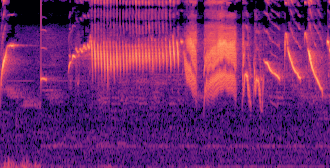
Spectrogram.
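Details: Canary singing as a training model for White-rumped shamas. A short whistle leads into a steady buzzing trill, then harsh broadband notes and a series of clear falling slurs. Low rumble sounds briefly at the start.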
